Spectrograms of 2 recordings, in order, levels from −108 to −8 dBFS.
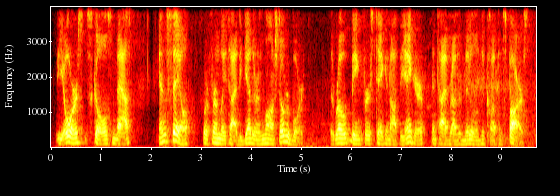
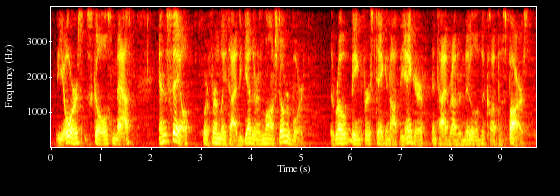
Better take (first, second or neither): second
